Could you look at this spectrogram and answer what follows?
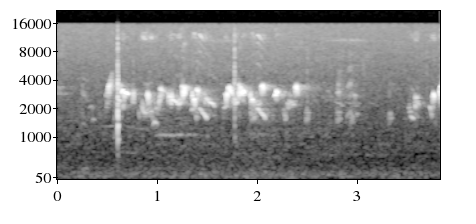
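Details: Red-whiskered bulbul heard during bird trapping on 11 November 2016; a quick run of bright, chirpy, warbled notes, rising and falling, with two sharp clicks and light background noise.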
